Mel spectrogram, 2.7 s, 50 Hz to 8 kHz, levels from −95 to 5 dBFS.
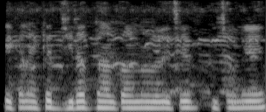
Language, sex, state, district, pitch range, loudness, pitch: Bengali, male, West Bengal, Paschim Medinipur, 165-170 Hz, -27 LUFS, 170 Hz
